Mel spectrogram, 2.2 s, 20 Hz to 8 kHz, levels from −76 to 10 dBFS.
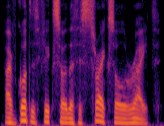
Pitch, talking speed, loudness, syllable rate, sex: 110 Hz, 275 wpm, -19 LUFS, 6.3 syllables/s, male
